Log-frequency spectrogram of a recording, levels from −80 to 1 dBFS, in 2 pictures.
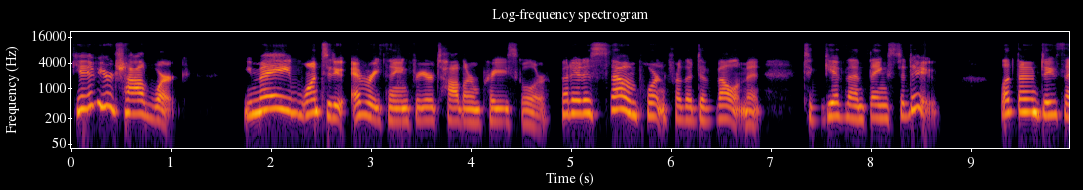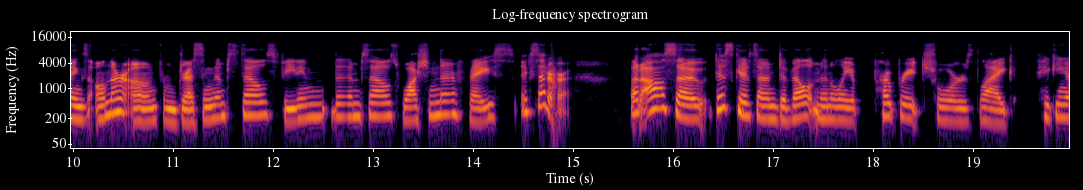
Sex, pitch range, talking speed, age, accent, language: female, 180-250 Hz, 165 wpm, 30-49, American, English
